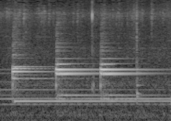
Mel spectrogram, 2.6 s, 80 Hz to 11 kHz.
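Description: Ancient Chinese bells, from a set unearthed by archaeologists in China and dating back to the 5th century BCE, ring out in four struck notes at a slow, steady pace, each bright metallic tone sustaining and overlapping the next, moderately loud, with no voices.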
